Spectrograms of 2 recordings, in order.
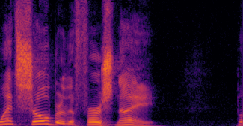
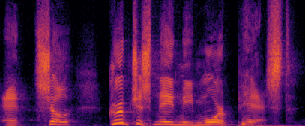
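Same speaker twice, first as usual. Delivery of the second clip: ordinary talk, nothing marked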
